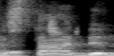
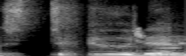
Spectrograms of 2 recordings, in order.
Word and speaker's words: student: Bukan studen student ya. Pakai U. Pakai U. Student. Student.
